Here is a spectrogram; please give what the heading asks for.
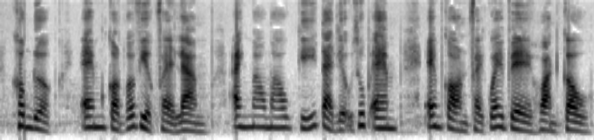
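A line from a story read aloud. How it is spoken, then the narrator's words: Smiling, light tone. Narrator (Vietnamese): Đường Khải Hinh mỉm cười, nói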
